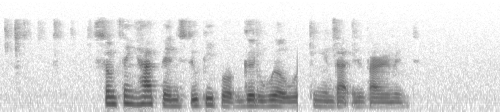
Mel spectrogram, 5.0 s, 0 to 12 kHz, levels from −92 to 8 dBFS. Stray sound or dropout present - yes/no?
yes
